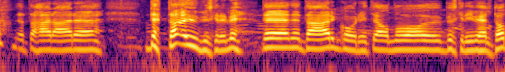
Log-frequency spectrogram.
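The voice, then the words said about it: Norwegian Østerdalen dialect. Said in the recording (Norwegian): “Det var fin dialekt, da. ... Ja, fra Østerdalen.”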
